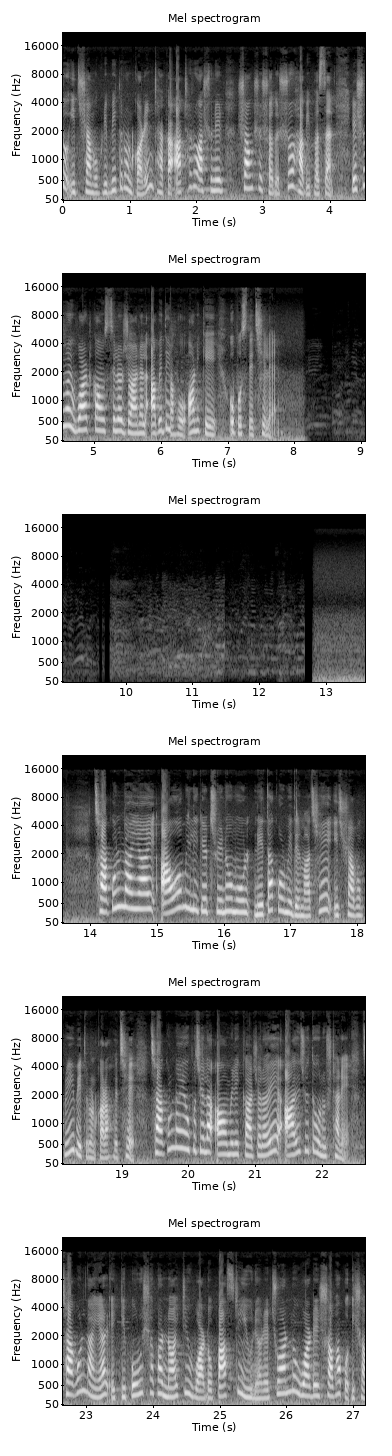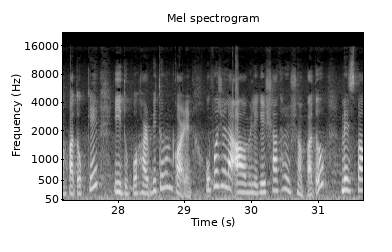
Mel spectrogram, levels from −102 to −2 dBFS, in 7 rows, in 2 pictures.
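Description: At 6.14 s there is a CD skip. The audio drops out for only a few milliseconds, which leaves a small tick. It then resumes at a different point. A knock or a disc flaw made the laser jump to another turn of the spiral track.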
